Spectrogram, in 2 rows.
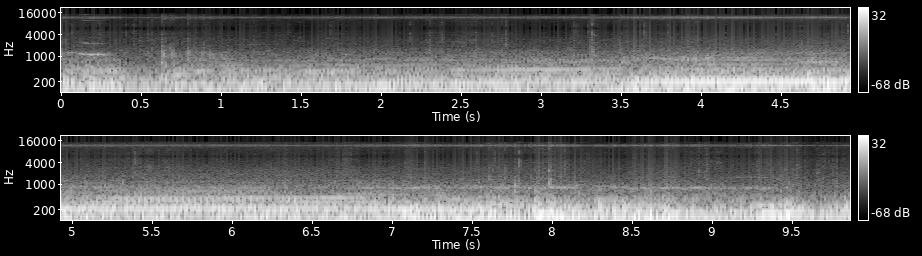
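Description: Volvo C30 T5's turbocharged five-cylinder engine heard from inside the cabin under hard driving on a timed autocross run, the engine note rising and falling with throttle and gear changes. A short thump right at the start.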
